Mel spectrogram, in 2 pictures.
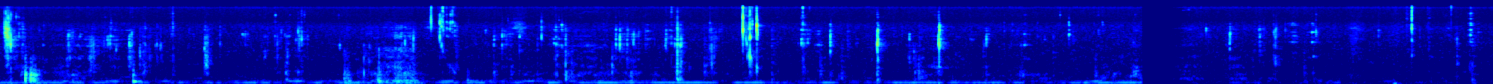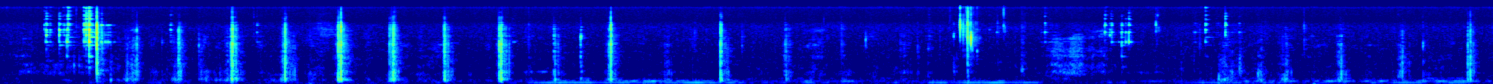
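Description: Close-miked chewing and mouth sounds of a person eating dessert: wet clicks and smacks, thickest in the second half. A low steady hum runs underneath and drops out for several seconds in the middle.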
